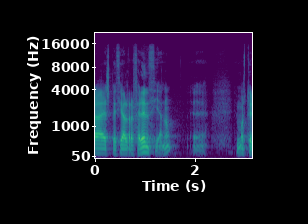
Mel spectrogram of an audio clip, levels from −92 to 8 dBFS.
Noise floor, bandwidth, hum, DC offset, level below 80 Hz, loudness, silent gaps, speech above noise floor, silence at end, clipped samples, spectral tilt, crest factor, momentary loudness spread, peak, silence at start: -62 dBFS; 16 kHz; none; under 0.1%; -84 dBFS; -31 LUFS; none; 30 dB; 0 s; under 0.1%; -4.5 dB/octave; 22 dB; 23 LU; -10 dBFS; 0 s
